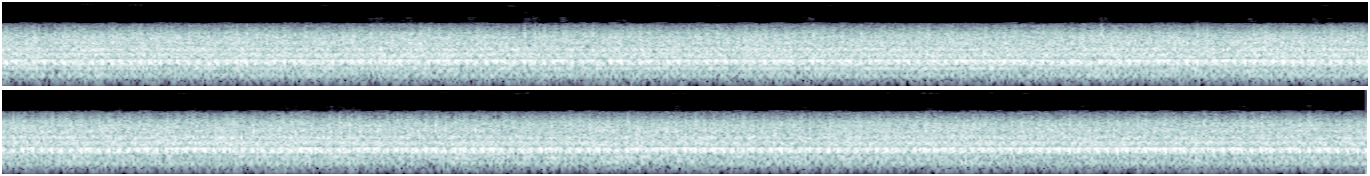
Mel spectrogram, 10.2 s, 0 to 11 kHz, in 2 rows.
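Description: Flexor 380C servo-driven label die-cutting and rewinding machine running steadily at production speed, a continuous mechanical whir with several held tones, one mid-pitched tone standing out.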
